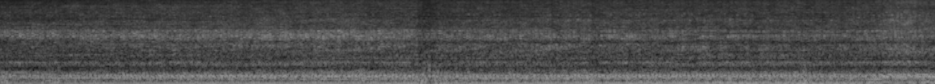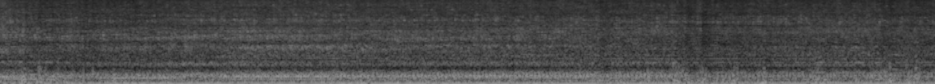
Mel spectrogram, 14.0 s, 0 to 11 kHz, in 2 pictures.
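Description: Dodge Charger Hellcat Widebody's supercharged 6.2-litre V8 idling steadily.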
